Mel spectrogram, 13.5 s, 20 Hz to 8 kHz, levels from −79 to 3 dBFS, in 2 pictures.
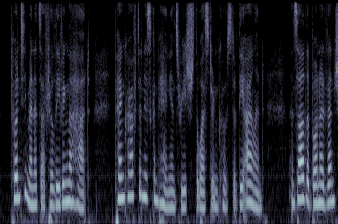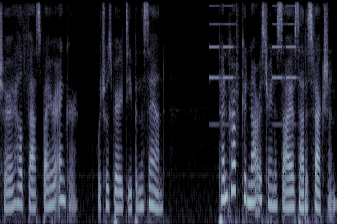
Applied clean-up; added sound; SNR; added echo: none; Telephone; 12 dB; none.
